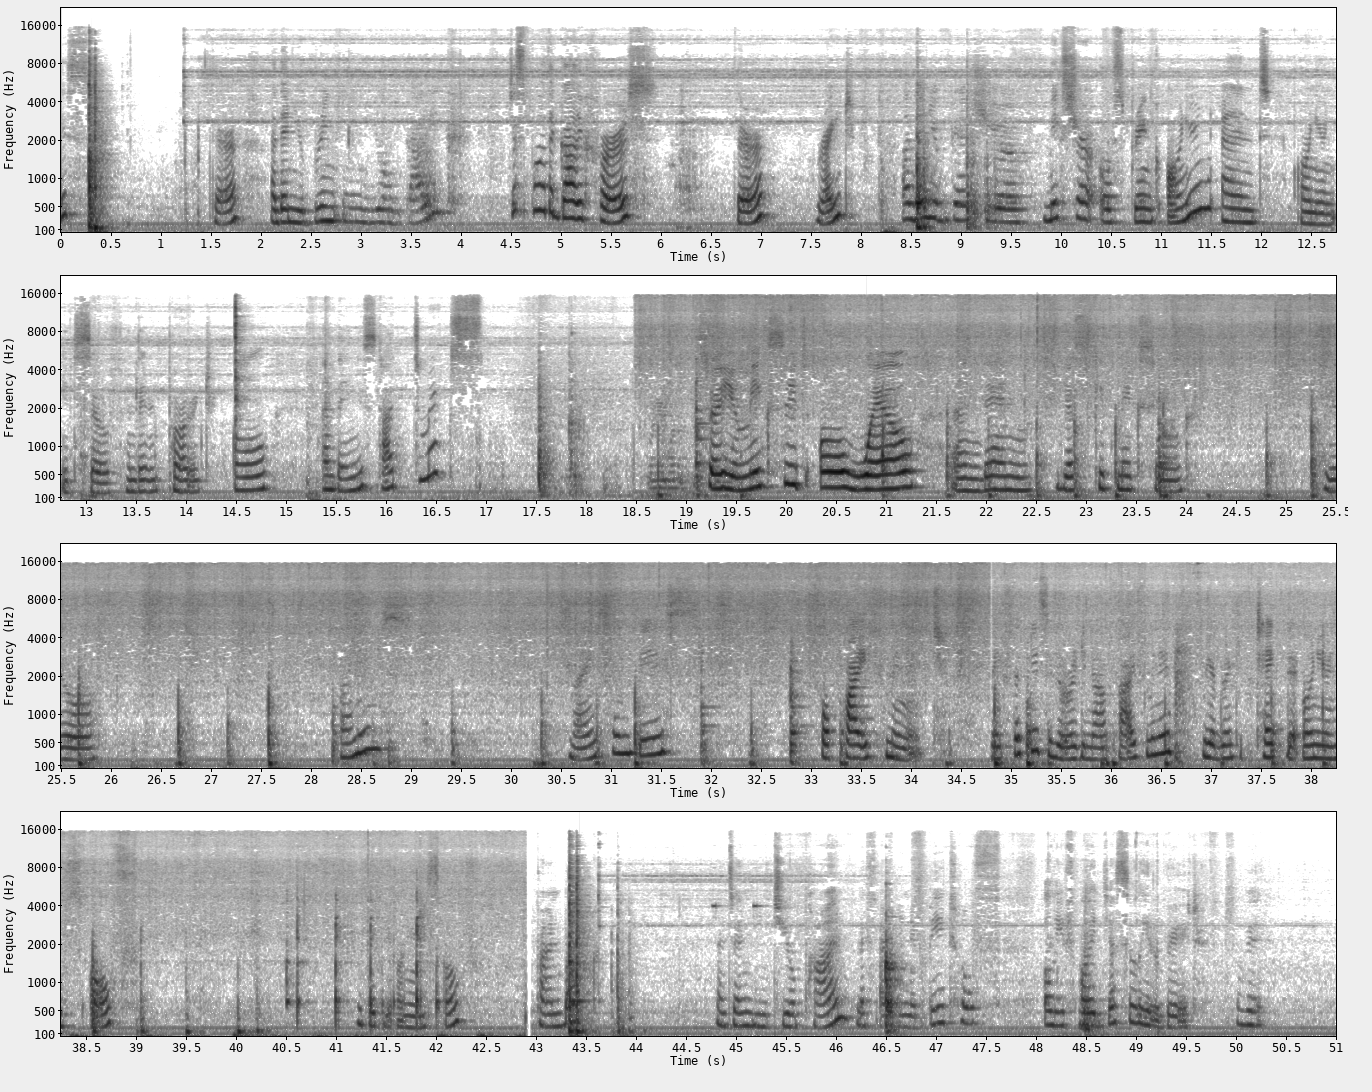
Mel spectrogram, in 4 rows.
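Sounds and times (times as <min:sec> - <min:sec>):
onions sizzling in oil: 0:01.3 - 0:43.0
wooden spoon knocking pan: 0:18.5 - 0:42.7.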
